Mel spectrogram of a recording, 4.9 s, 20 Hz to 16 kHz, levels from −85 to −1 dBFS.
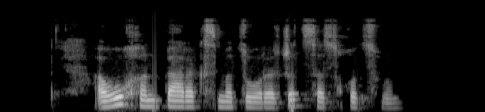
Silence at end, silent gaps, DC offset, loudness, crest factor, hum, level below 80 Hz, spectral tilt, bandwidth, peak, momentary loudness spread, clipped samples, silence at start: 0.9 s; none; under 0.1%; -29 LUFS; 20 dB; none; -66 dBFS; -4.5 dB/octave; 9.4 kHz; -10 dBFS; 20 LU; under 0.1%; 0.65 s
